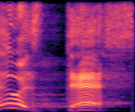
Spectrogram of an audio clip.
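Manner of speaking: scornful, appalled, contemptuous tone. Imagining being in the city and asking in mock-contemptuous dismay. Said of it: "There's a dismay, a contemptuousness".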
